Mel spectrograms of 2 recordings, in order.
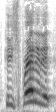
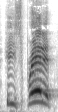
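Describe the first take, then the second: No difference in how they are said.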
